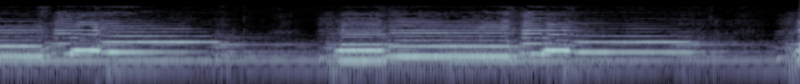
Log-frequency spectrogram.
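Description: A solo wind instrument playing a slow melody of long held notes over a soft sustained accompaniment, in phrases that swell and fall away about every three seconds.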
